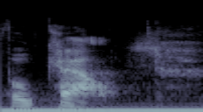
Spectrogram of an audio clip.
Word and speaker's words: Focal: vehicles it's focal and it's spelled like focal f-o-c-a-l but it's it's called vocal focal makes really good speakers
